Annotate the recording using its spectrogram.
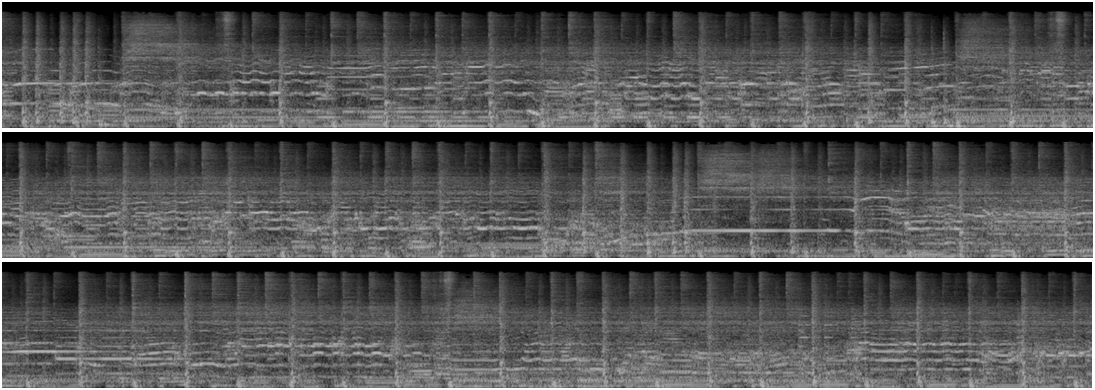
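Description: A live band playing: a melodic electric guitar line with wavering, bent notes over a drum kit.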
